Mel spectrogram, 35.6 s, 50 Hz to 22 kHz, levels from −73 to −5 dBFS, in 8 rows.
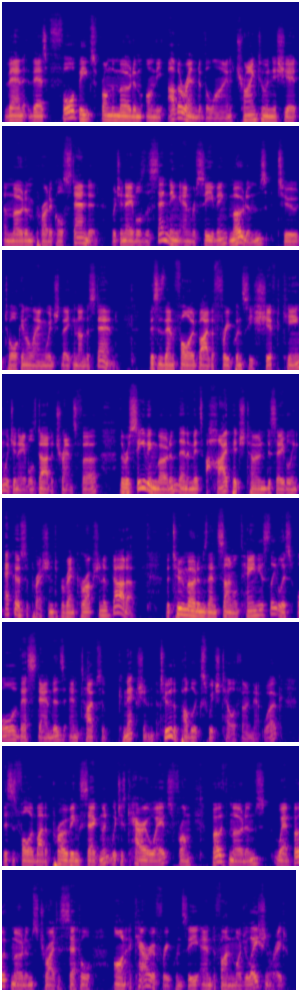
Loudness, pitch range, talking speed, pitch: -33 LUFS, 90-105 Hz, 195 wpm, 95 Hz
